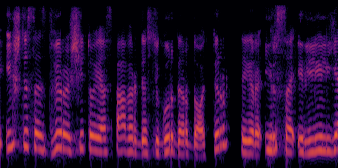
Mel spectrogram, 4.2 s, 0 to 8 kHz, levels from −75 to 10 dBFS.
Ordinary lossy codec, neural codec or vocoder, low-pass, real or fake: AAC, 32 kbps; none; 7.2 kHz; real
